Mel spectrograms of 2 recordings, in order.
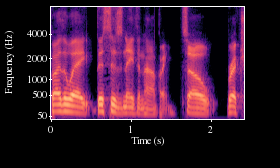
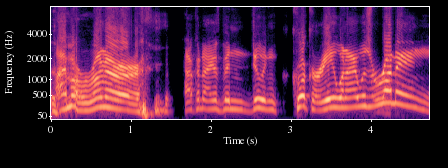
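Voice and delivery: hammed-up Nixon; 7 semitones higher than usual. Comedian as Nixon claiming he runs, hammed-up protest. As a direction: plead innocence as a comic Nixon.

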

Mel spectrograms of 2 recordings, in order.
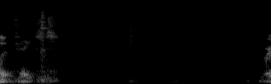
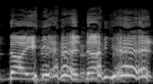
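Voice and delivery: laughing; 10 semitones higher, much slower than usual. Real, not acted. Laughing at a joke.

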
